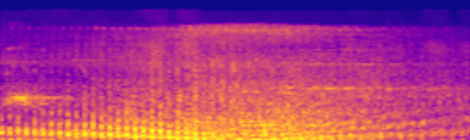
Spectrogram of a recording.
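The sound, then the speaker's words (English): An evacuation helicopter's rotor thumps in a steady, rapid pulse, growing fuller and louder as it approaches, with a broad engine roar building underneath. No voices are heard. “Our evac helicopter's on its way.”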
